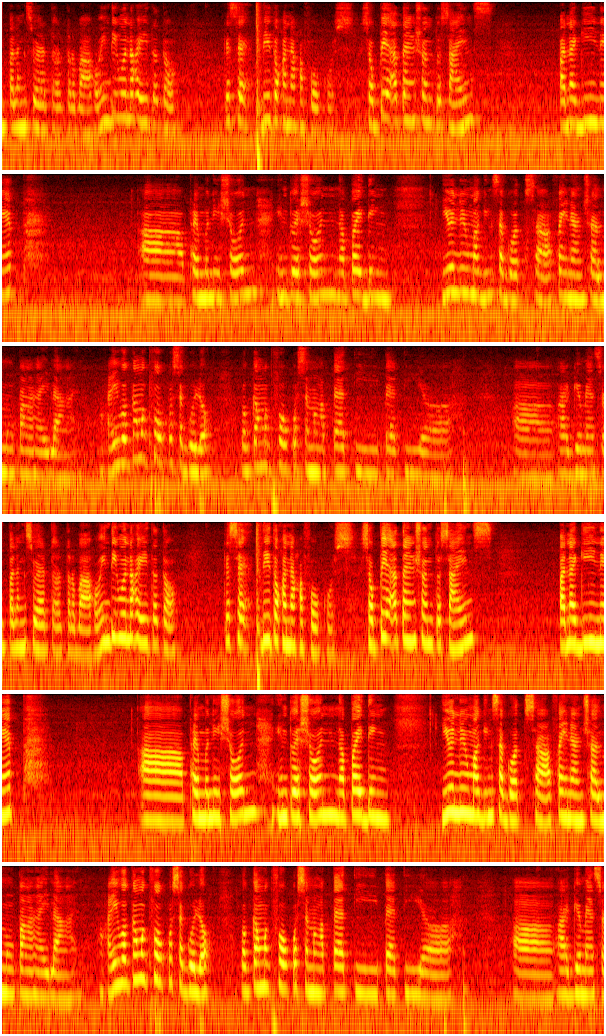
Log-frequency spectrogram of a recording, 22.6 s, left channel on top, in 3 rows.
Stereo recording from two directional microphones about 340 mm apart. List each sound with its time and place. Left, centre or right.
0.1 s a woman's voice: centre
6.9 s a woman's voice: centre
9.2 s a woman's voice: centre
21.4 s a woman's voice: centre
